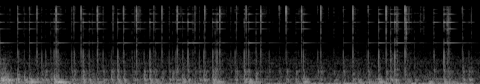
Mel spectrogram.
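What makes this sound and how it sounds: Long nails tap fast on the sides of an empty, clear, etched Red Lobster pint glass standing on a table. Quick, crisp clicks land in a rapid, uneven stream over a steady low hum, with a faint high glassy ring above them.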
